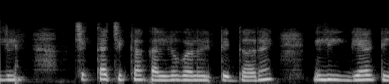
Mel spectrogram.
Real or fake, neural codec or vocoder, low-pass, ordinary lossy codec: fake; codec, 24 kHz, 1 kbps, SNAC; 7.2 kHz; Opus, 24 kbps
